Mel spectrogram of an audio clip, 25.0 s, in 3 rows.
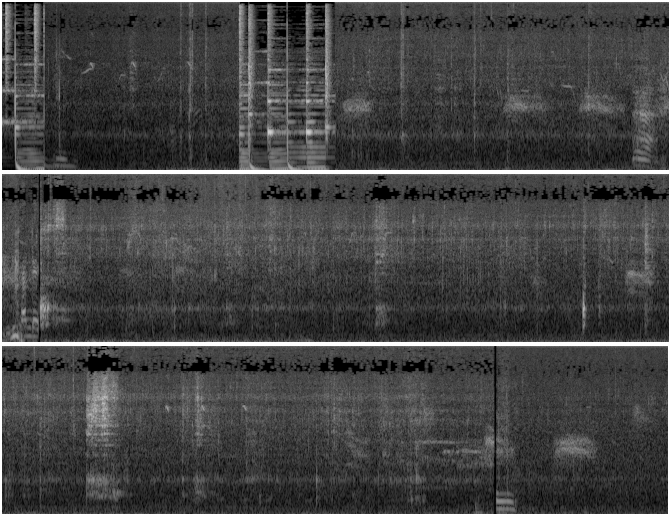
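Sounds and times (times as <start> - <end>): food sizzling in hot oil: 8.7 - 22.8
ladle scraping pot: 8.8 - 9.5, 17.7 - 18.3, 18.9 - 20.0, 20.6 - 22.3.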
